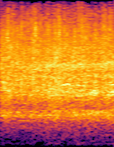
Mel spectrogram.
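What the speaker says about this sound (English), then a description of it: "Crowd kicks in" Steady roar of a large crowd in an NFL football stadium during a Browns at Lions game, rising as play begins, broad, continuous and fairly loud throughout with no single voice standing out.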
